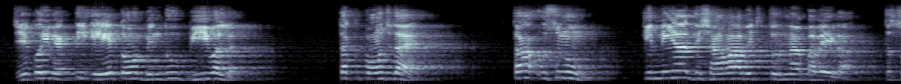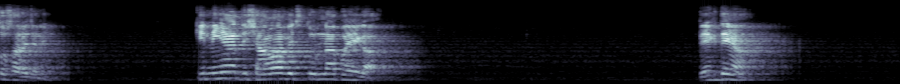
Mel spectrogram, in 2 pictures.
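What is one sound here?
A man speaks calmly into a close microphone, explaining in bursts with pauses.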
